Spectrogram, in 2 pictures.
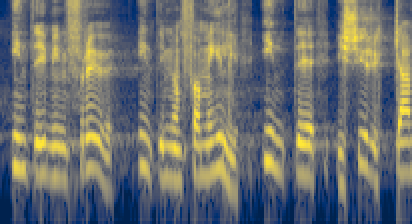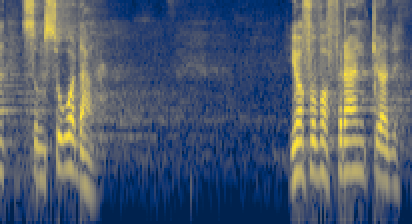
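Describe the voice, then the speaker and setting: A man's voice: a little high, fairly bright tone. A middle-aged man preaching a sermon as a pastor, telling a personal story with a few English asides. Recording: long reverb of a church hall.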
